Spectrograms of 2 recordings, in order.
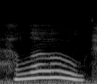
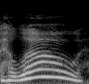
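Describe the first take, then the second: First: The same hello much softer, like it comes back from far off; faint echo. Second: Called out high into the woods; calling out. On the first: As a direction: let it fade back as an echo. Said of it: "He heard an echo". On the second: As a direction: call hello toward the trees. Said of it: "he called out". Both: Retold or imitated.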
